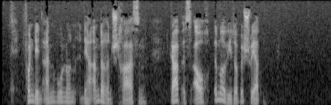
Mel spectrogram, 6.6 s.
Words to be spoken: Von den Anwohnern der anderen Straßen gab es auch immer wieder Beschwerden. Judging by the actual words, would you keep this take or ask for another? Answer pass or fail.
pass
